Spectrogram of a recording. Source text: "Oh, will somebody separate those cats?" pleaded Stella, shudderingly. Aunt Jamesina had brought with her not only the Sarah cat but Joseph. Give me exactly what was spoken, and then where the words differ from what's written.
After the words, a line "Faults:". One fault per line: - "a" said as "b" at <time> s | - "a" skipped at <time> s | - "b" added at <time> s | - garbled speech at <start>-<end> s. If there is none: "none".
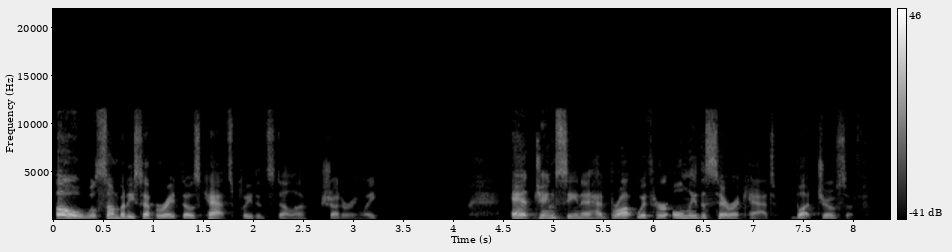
"Oh, will somebody separate those cats?" pleaded Stella, shudderingly. Aunt Jamesina had brought with her only the Sarah cat but Joseph.
Faults:
- "not" skipped at 6.2 s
